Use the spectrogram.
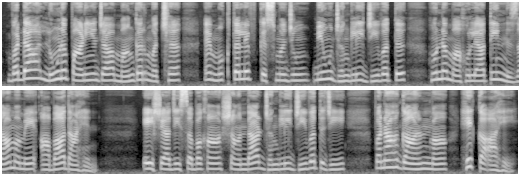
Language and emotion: Sindhi, neutral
